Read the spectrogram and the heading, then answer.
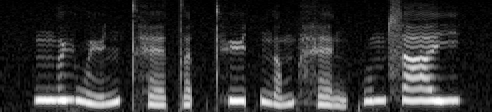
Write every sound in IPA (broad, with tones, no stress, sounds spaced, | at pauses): ŋ ɵ˥ ɥ w yː˨˥ n t̪ʰ ɛː˨ t̪ ɐ˨˥ t̚ t̪ʰ yː˥ t̚ ŋ ɐ˨˥ m h ɛː˨˩ ŋ kʷ ɐ˥ m s aː˥ j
